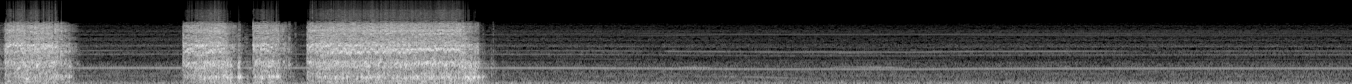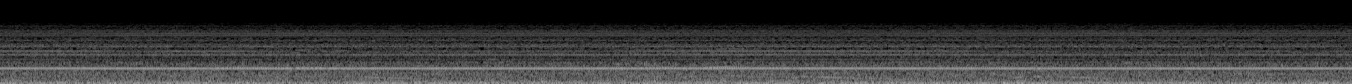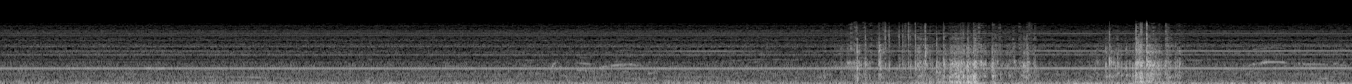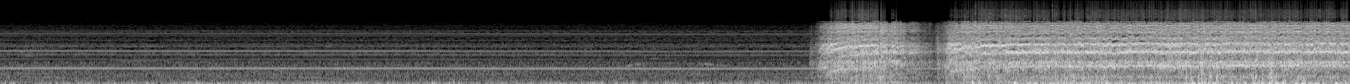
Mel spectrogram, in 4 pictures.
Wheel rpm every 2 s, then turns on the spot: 60, 150, 90, 0, 0, 0, 0, 0, 0, 0, 0, 0, 0, 0, 0, 0, 0, 0, 0, 0, 0, 0, 0, 0, 60, 200, 230.
none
